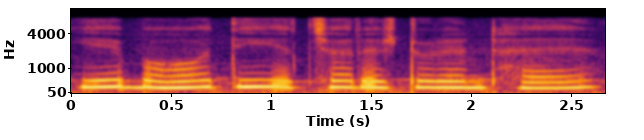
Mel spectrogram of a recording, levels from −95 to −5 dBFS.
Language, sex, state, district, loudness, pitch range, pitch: Hindi, female, Madhya Pradesh, Umaria, -11 LUFS, 235-255 Hz, 245 Hz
